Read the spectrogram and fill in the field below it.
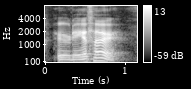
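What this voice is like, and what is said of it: Imitates another person's voice. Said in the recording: “terrible impression”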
